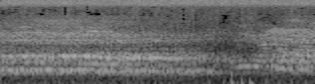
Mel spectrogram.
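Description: Hardcore rave music from a live cassette tape recording: a steady held tone over a hazy wash, in a gap between the MC's chanted lines.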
